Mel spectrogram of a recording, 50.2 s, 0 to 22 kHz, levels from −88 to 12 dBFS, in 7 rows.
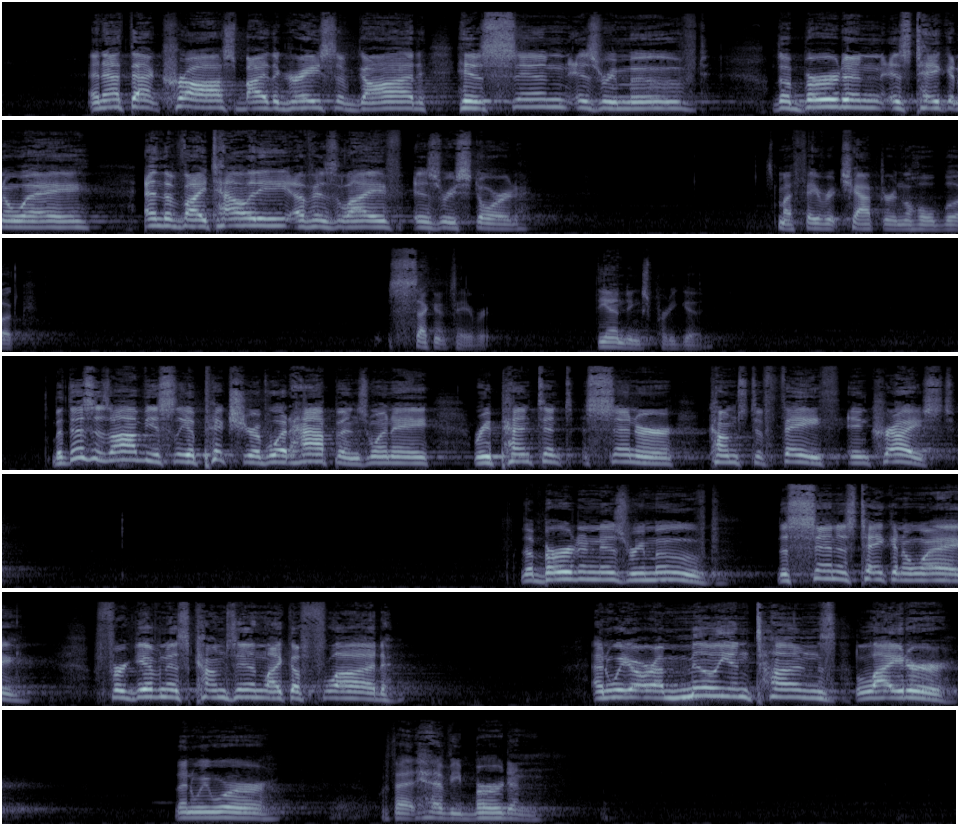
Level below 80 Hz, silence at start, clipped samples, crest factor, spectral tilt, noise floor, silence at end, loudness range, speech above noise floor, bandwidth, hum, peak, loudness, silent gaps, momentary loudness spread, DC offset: -84 dBFS; 0.65 s; under 0.1%; 22 dB; -3 dB/octave; -80 dBFS; 3.15 s; 15 LU; 53 dB; 16 kHz; none; -8 dBFS; -27 LUFS; none; 14 LU; under 0.1%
